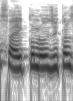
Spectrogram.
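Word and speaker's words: psychological: मैंने बोला साइकोलॉजिकल का पी कहाँ चला गया, ये जो इसके अंदर पी होता है ना ये रहता है साइलेंट, इसको बोलते नहीं है, ठीक है।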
